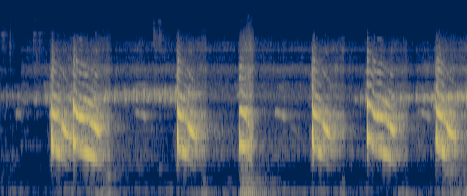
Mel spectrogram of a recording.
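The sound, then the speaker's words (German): A frog calls repeatedly, giving about six short, nasal, mewing cries that slide downward in pitch like a kitten's meow, spaced irregularly with no talking. “laut meiner Theorie, wäre ja B total sinnvoll, dass der Frosch so tut, als sei eine Katze”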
